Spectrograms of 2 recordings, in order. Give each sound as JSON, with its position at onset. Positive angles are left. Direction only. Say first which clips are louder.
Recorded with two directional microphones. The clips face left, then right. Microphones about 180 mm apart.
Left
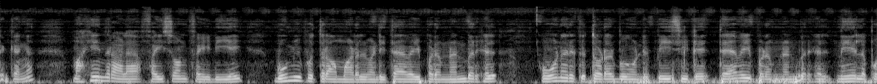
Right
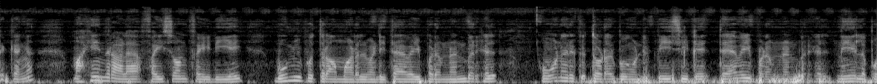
{"t": 0.0, "sound": "speech", "louder": "left 4 dB", "side_deg": 30}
